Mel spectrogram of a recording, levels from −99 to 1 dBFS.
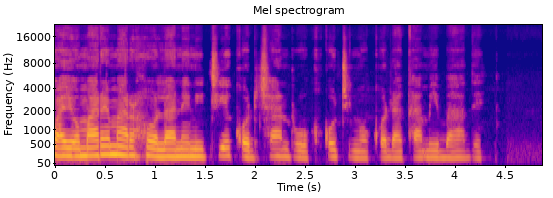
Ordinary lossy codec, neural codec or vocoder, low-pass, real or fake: none; vocoder, 44.1 kHz, 128 mel bands, Pupu-Vocoder; none; fake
